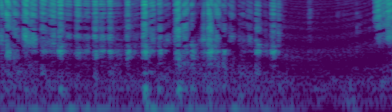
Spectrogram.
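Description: A yellow wooden pencil tip scribbles zigzag strokes across a flat white paper sheet on a table. The sound is a rapid run of bright, scratchy graphite strokes with a low rumble beneath. They fade into a brief near-silent pause before a final burst of scratching at the end.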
